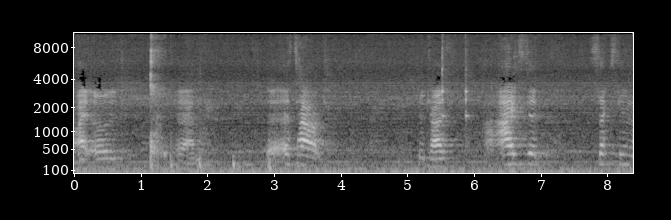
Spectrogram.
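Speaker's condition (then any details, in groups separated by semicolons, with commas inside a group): Cerebral palsy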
